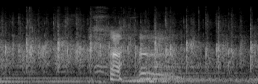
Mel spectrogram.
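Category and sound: crowd, audience clapping hands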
